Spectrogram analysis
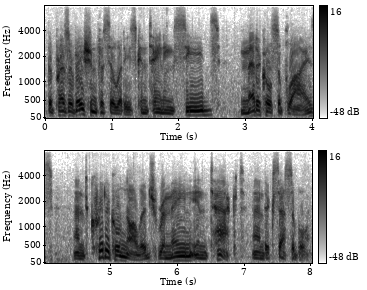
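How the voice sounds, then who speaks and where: A man playing a grave radio newsreader in an apocalypse drama, reading a scripted bulletin in a measured, formal, factual way. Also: deep voice, animated, a little hiss or hum, rough recording. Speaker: news anchor.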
